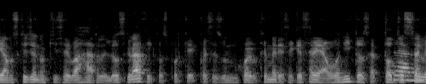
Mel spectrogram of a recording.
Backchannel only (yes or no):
yes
